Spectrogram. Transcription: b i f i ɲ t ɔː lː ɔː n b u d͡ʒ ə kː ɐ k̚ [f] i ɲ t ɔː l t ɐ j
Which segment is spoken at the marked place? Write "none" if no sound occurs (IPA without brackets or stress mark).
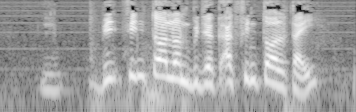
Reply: f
